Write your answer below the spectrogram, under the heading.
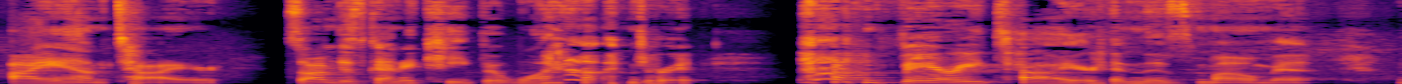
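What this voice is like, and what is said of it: Tired-sounding voice. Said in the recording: “my voice is very tired”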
